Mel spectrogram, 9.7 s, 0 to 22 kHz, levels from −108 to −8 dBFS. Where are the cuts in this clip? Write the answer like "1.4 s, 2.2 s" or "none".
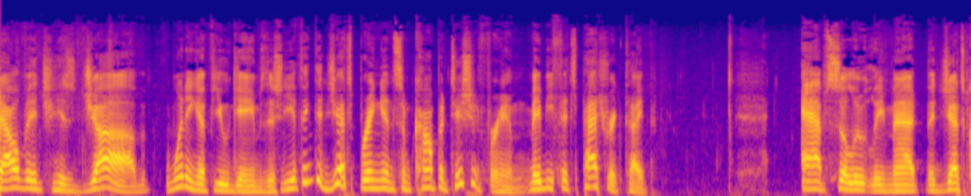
1.7 s, 2.8 s, 5.5 s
